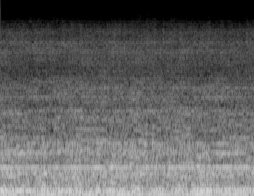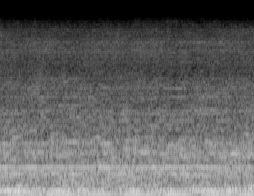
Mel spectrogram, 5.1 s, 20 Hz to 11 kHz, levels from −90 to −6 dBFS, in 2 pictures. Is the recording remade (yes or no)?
yes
